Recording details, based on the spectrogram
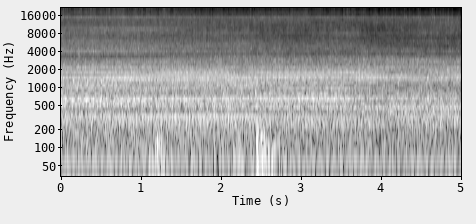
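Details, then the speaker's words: Chevrolet Tahoe 5.3 L V8, under 100,000 miles, dealer trade-in at auction, under the hood: steady, even idle hum with no knock or tick above it; idles smooth and quiet, no red flags. "so this is the what is it 57 or 53 uh 5.3 L BTE sounds [Applause] good nothing really stands out that is a red flag"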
